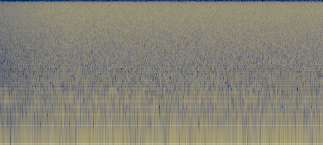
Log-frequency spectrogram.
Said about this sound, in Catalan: Després sí que hi ha el soroll blanc, que està bé, no? perquè és un soroll que té una freqüència igual, no, no canvia aquesta freqüència.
